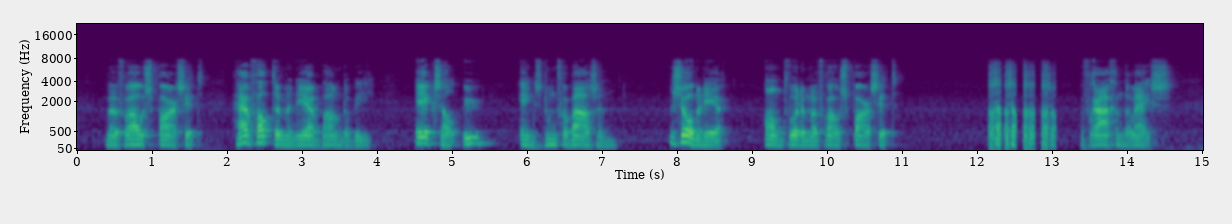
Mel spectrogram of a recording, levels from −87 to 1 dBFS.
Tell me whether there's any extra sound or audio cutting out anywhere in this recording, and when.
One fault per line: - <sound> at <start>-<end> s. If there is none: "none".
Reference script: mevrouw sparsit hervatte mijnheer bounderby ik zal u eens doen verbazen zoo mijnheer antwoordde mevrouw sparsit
- laugh at 12.1-13.1 s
